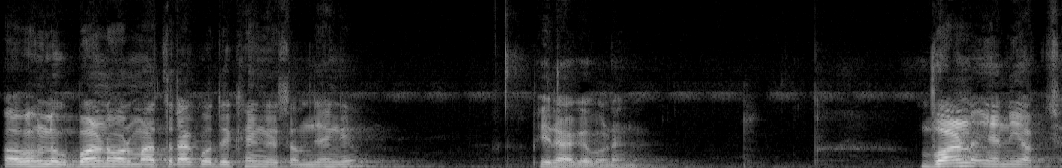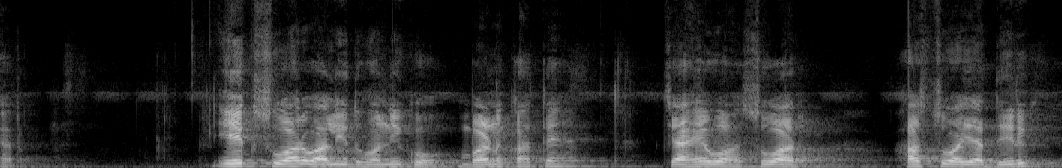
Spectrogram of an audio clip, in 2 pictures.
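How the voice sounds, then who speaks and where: A male teacher gives an exam prep lecture in a voice pitched a little high. He moves slowly and deliberately, repeating key points and sounding out examples one at a time. The room lends a long, hanging reverb. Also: fairly bright tone.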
